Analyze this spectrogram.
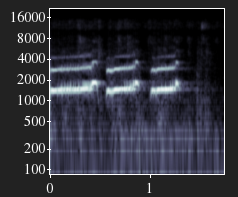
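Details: Wild turkeys at a ranch in Westbrook, British Columbia, on September 26, 2023: three clear, rising whistled notes, each about half a second long, given in quick succession.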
